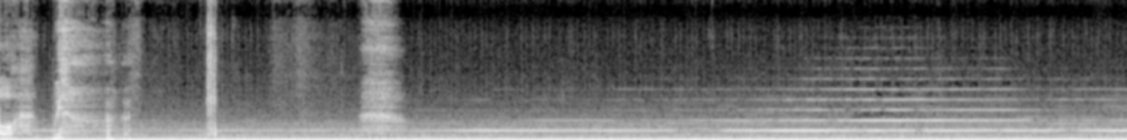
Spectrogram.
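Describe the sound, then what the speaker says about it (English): A tornado siren wails steadily for several seconds, a loud sustained tone that starts right after some brief voice sounds and continues alone. "That's a tornado siren."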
